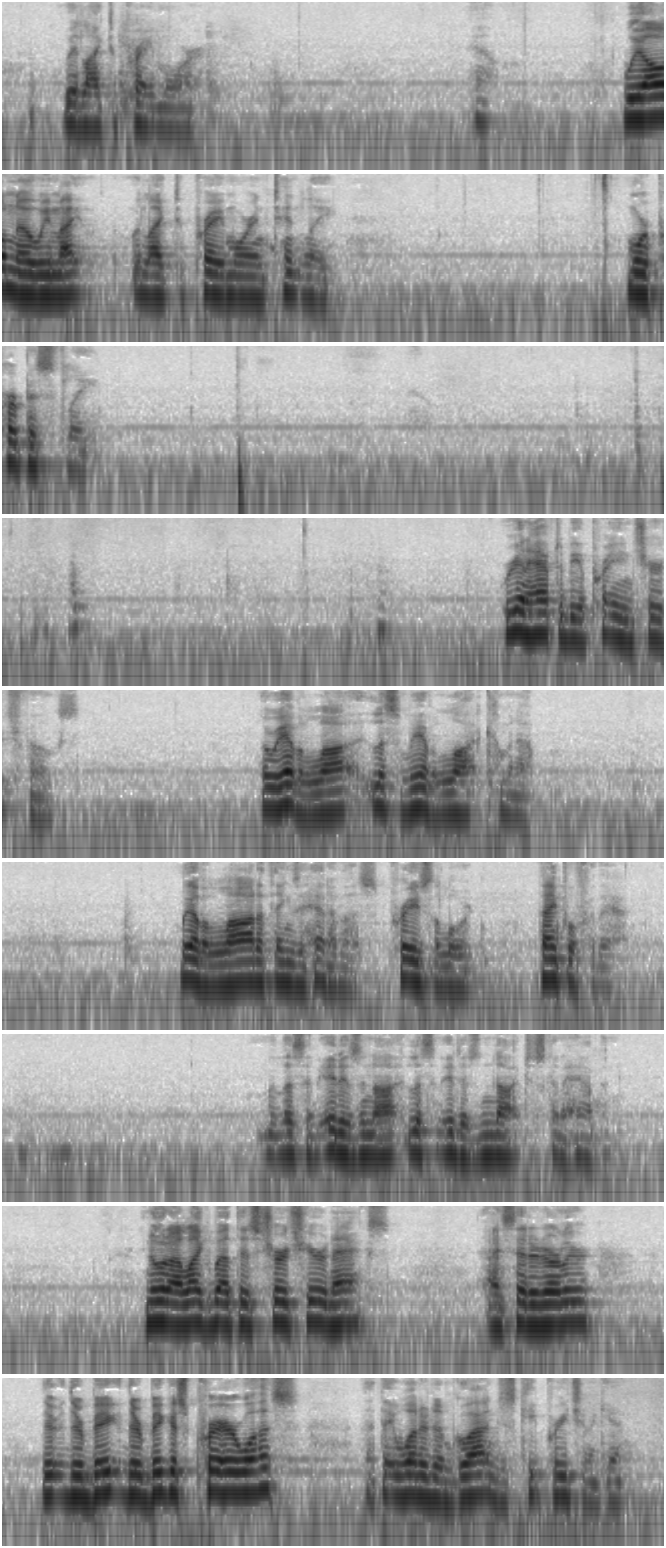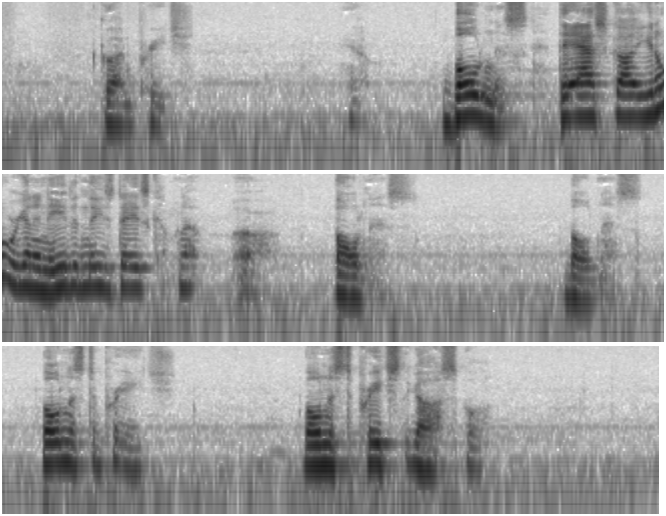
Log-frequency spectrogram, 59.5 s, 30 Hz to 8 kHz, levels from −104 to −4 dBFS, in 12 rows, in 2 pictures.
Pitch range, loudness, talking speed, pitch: 90-155 Hz, -25 LUFS, 135 wpm, 130 Hz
